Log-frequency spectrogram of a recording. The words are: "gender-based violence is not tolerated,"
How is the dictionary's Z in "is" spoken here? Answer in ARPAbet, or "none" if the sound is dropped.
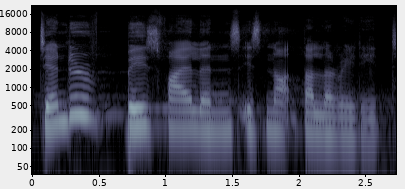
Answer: S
